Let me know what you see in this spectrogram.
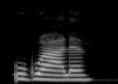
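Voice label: "uguale", female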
